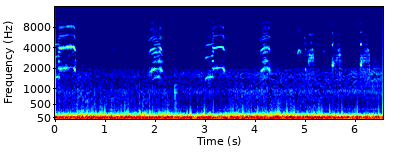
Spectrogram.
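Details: Bald eagles at their nest in Southwest Florida, filmed by a live nest camera at dawn, 06:43 on 28 January 2023: high, thin, harmonic chirping calls given in short bursts about once a second over a constant deep rumble of wind and camera noise.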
